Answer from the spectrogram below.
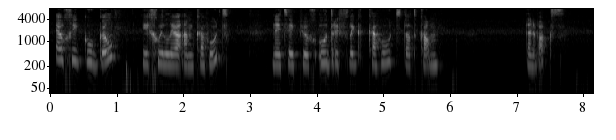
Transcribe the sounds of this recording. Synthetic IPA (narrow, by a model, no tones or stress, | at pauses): ɛwχiɡuɡəlˠiχwɪlˠjɔʔamkʰahuːtʰ | nejtʰejpʰjʊχʊdrɪflˠɪɡkʰːaɦuːtʰd̥ɔtkʰɔm | ənəbɔks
